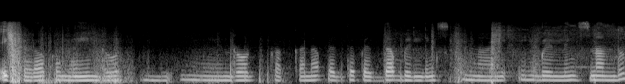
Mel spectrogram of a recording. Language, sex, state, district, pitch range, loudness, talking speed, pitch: Telugu, female, Andhra Pradesh, Guntur, 185-200 Hz, -21 LUFS, 125 wpm, 190 Hz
